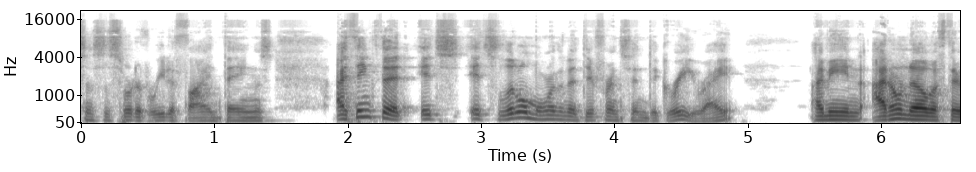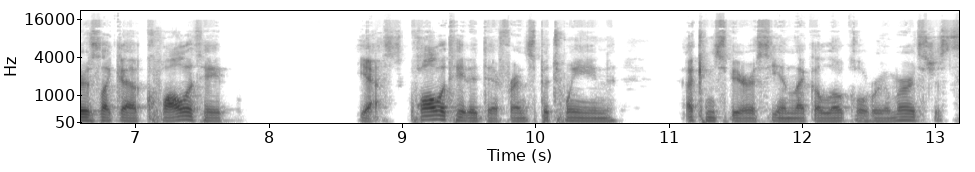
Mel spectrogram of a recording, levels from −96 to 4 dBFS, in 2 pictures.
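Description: The speech signal shows no technical faults, and its Opus voice coding at 24 kbps in hybrid mode keeps the full audio band.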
